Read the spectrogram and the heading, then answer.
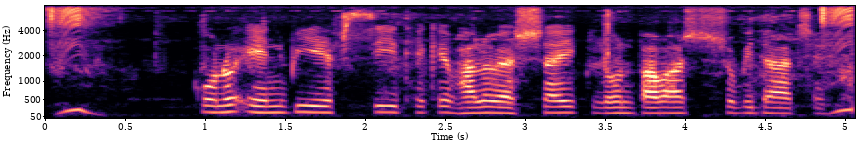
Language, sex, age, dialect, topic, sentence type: Bengali, male, 25-30, Standard Colloquial, banking, question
